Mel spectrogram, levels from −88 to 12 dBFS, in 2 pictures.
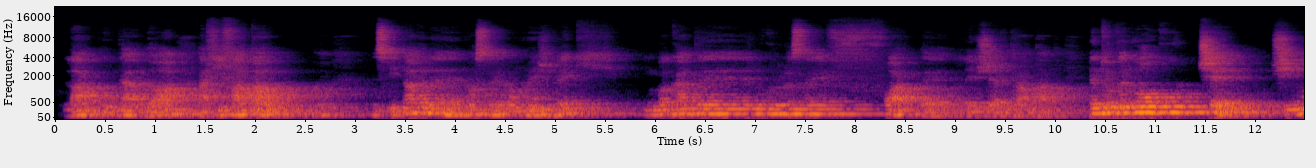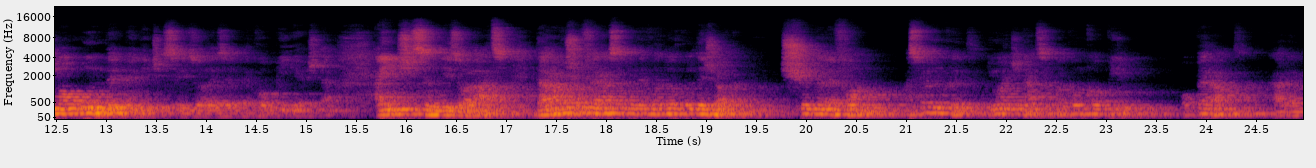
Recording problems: room echo; strong; dies away in 1.5 s
off-mic speech; far

